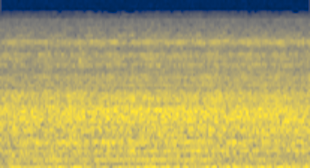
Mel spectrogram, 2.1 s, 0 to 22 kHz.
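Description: Wind and road noise from riding a fat-tire e-bike down a paved street at about 17 mph: a steady rush, with a faint steady hum that stops partway through.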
